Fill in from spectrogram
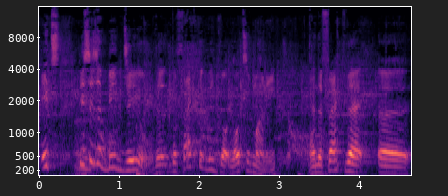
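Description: A man co-hosting a sports podcast, ranting in a halting, casual way. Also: sits high, sing-song, mellow, faint music behind. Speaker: co-host.

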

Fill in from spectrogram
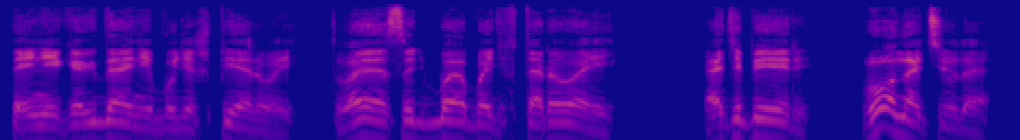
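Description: A man playing a cold, stern emperor father who talks deliberately and growls. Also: on the low side, fairly bright tone, no echo, clean studio sound, natural voice.

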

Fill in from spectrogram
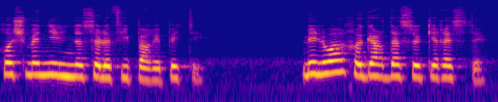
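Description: A woman narrating a classic novel in a measured, expressive reading. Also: a little high. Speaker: audiobook reader. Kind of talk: scripted narration.

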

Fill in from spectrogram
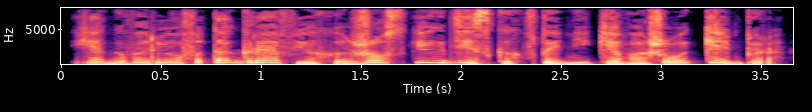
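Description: A scared young woman in captivity, her voice tense and accusing, raised high above the narration, as the storyteller puts her on. The husky tone sounds close and dry. It suits an audiobook scene. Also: quick pace, warm tone, no room sound. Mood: frightened.

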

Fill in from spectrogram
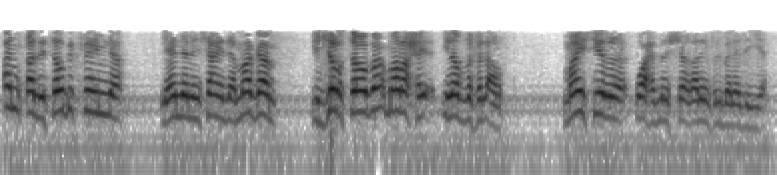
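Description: Speaking very fast in a very high voice, this middle-aged preacher gives young people a religious lesson, urging them on earnestly and asking them questions. There's no echo, though the audio has a tinny, phone-like quality.

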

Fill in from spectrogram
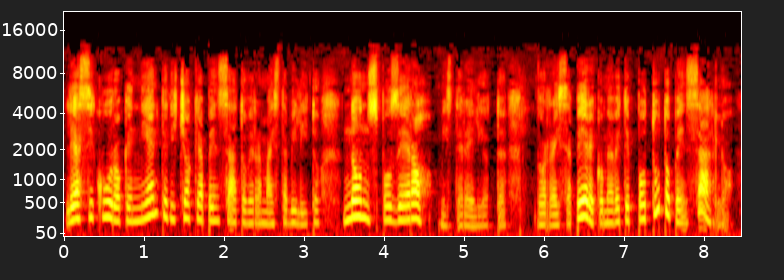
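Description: A woman reading the part of Anne Elliot, a reserved young woman who speaks in an earnest, measured way. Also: medium pitch, animated, creaky, mellow.

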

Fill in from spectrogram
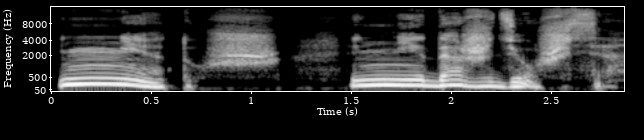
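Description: A woman voicing a bitter, mocking young male aristocrat who speaks in hoarse, sarcastic outbursts. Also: low-pitched, slow, a little mellow, no echo, studio quality.

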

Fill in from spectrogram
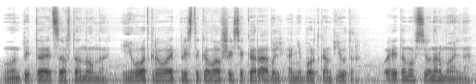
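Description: Gruff commanding officer, voiced by a male narrator; curt, grumbles, barks orders. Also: medium pitch, moderate pace, few pauses, darkish tone, soft background music, lightly acted.

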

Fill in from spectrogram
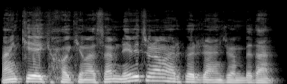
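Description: A man voicing a proud, quick-tempered ruler in a folk tale audiobook, speaking haughtily and irritably. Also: mid-range voice, lively intonation, dark tone, close to an everyday voice. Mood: haughty.

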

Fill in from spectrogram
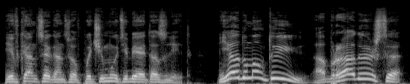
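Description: A man's voice: medium pitch, very animated, no room sound, clean studio sound, lightly acted. A man voicing a sly, sarcastic male informant who mocks and needles others, in an audiobook. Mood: indignant. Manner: sly, mocking, drawn-out. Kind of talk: audiobook character voice.

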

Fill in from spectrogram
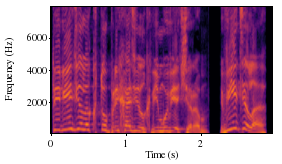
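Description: A frantic, jealous young sister from an audiobook, her voice flying high and shrill as she sobs out accusations, performed by a woman narrator. The tone is lively and bright, swinging wildly in pitch. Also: normal speed. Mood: hysterical accusing. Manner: tearful, accusing, shrill outbursts. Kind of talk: audiobook character voice.

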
